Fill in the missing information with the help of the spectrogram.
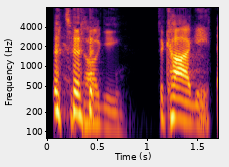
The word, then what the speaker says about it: Takagi: Takashi. Did I get that right? Hopefully I got that right. I don't know. – Takagi. – Thank you. – Takagi, Mr. Takagi.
